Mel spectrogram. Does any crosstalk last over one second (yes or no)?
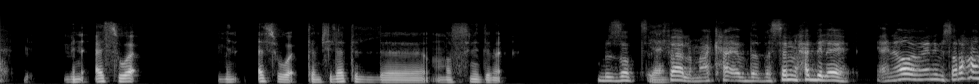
no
